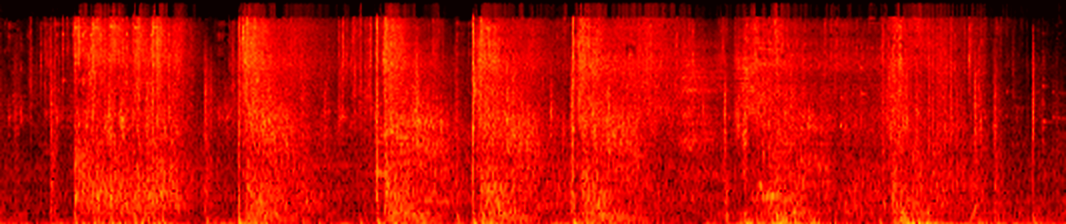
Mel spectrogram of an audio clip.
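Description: Turret gunfire in the video game Control: continuous, loud rapid bursts of shots with shattering impacts that keep pounding without a break for the whole stretch, and no talking.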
